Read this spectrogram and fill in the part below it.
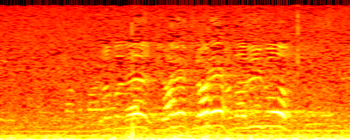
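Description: Young men shout to each other across a field, far off.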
